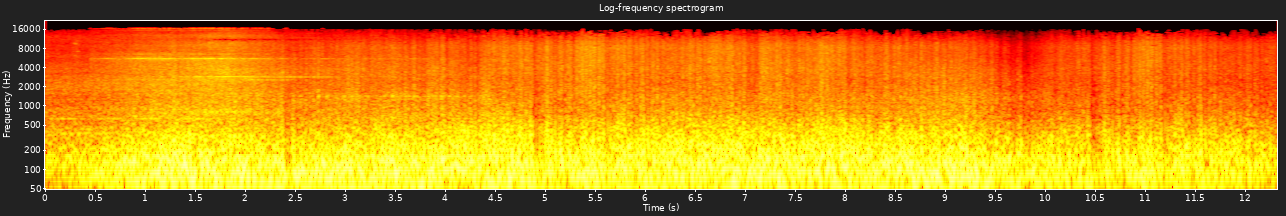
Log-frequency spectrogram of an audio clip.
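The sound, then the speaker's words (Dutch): A loud, steady airplane engine drone fills the whole stretch, heavy low rumble mixed with buffeting wind noise, continuous with no voices, as a skydiver drops out of the plane into the dark. “Mats laat zich uit het vliegtuig vallen. Het donker in.”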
